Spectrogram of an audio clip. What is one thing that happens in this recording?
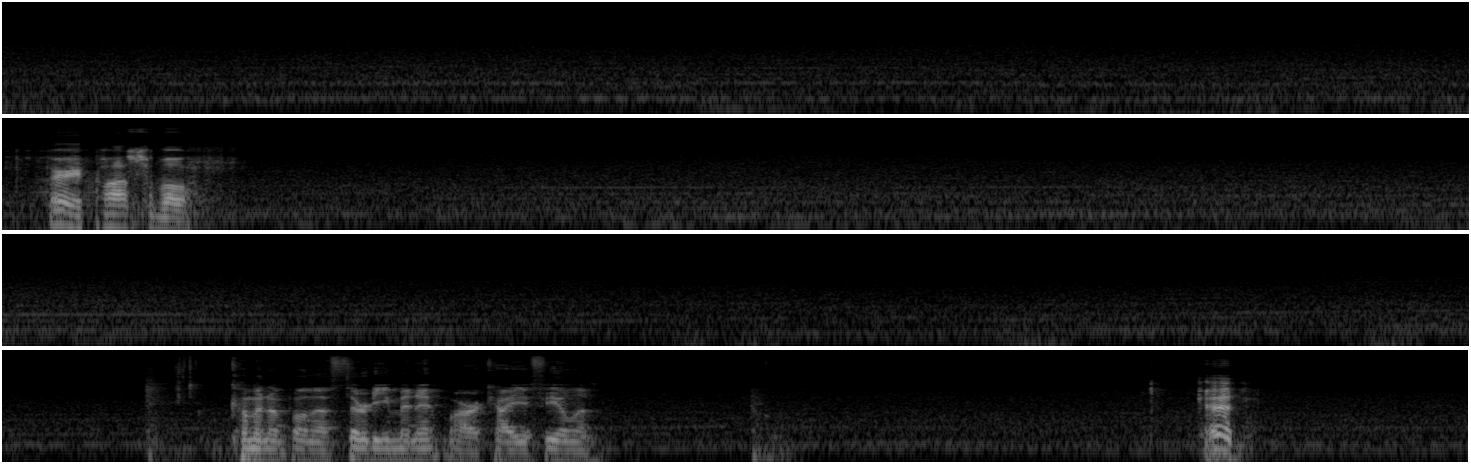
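A race car engine hums steadily.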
